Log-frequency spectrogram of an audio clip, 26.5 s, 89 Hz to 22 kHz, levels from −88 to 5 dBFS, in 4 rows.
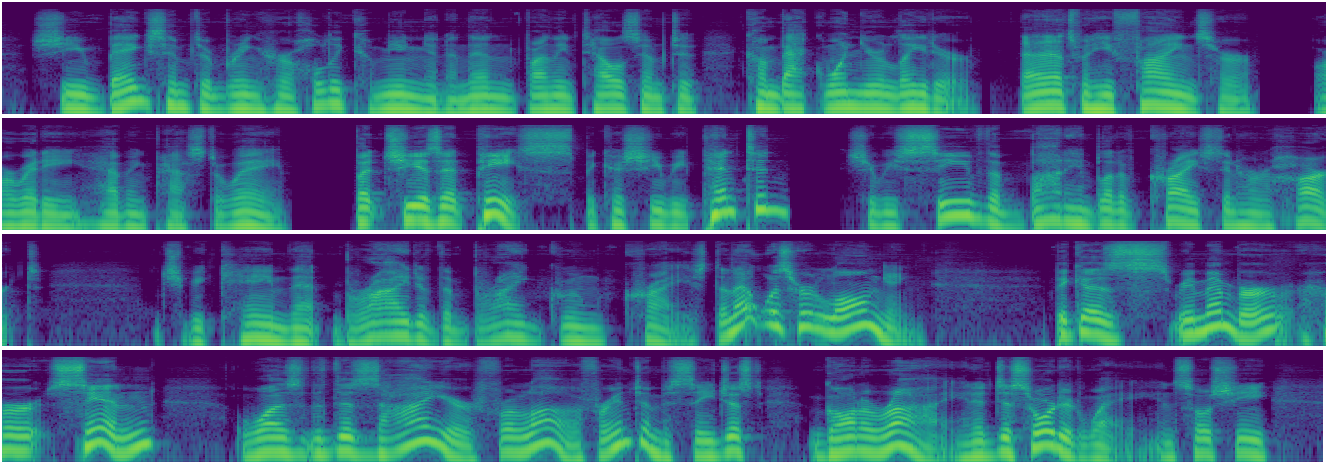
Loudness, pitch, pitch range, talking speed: -20 LUFS, 125 Hz, 105-150 Hz, 190 wpm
